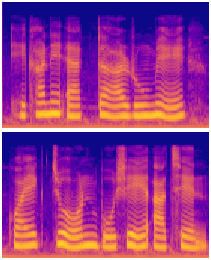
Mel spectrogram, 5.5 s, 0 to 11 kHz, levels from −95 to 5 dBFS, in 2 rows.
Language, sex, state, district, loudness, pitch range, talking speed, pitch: Bengali, female, West Bengal, Cooch Behar, -13 LUFS, 225-250 Hz, 65 wpm, 235 Hz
